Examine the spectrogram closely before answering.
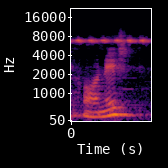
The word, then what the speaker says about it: honest: ऐसे होते हैं जिनमें एच साइलेंट रहता है, छुपा हुआ रहता है। तो HOUR हावर, HONOR ऑनर, है ना। एच को ए पढ़ रहे हैं, HONEST, तो क्या बन गया, एच को क्या पढ़ेंगे, ऑनेस्ट, क्या पढ़ेंगे, ऑनेस्ट।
